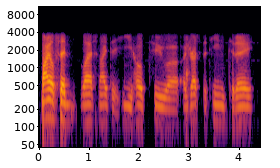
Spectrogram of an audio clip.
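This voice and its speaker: A man's voice: medium pitch, steady tone, normal speed, dry recording. A man asking short questions as a sports reporter on a press conference call. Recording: dry, narrow phone line.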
